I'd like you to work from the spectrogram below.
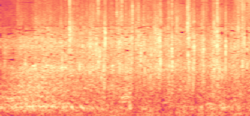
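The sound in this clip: An audience applauds at a live comedy stage performance, with dense, steady clapping that stays loud for the whole stretch.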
